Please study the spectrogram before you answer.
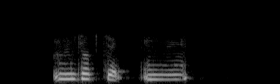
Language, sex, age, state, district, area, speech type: Santali, female, 18-30, Jharkhand, Seraikela Kharsawan, rural, conversation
